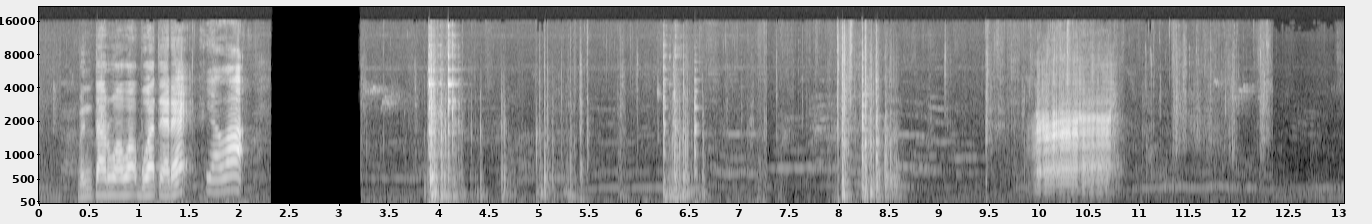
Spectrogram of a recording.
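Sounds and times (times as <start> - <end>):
goat bleating: 9.8 - 10.9.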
